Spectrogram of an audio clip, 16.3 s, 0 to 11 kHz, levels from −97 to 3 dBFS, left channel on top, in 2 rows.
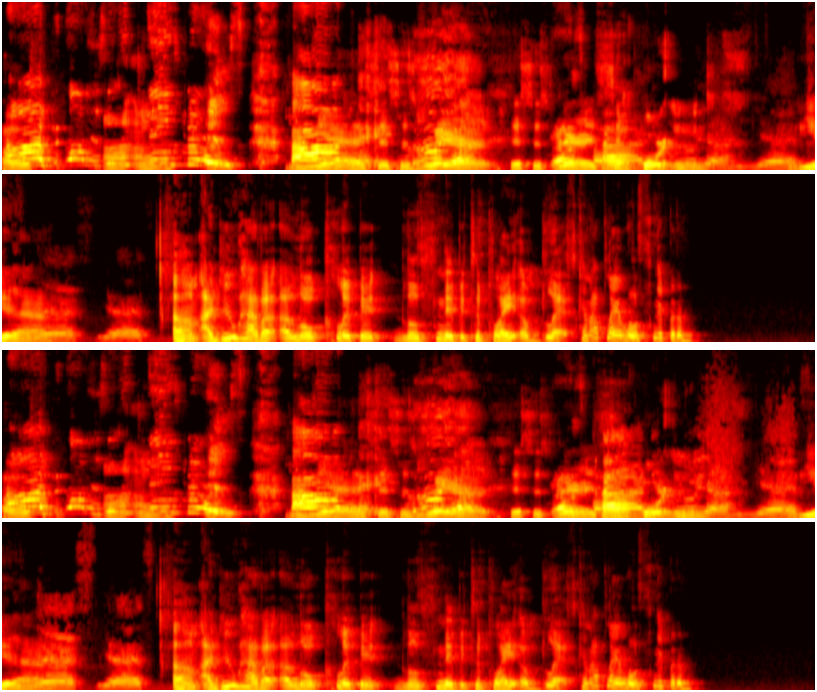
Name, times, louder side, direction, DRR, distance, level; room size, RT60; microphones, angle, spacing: voice 1, 0.0-4.8 5.5-6.3, left 2 dB, 70° left, 1.7 m, -25 dB
voice 2, 1.0-1.7 2.9-7.0 7.9-8.6 9.8-15.0, left 2 dB, 30° left, 0.4 m, -27 dB
voice 3, 6.0-8.0 8.4-9.5, right 5 dB, 60° right, 0.4 m, -29 dB
14.0 x 6.4 x 2.4 m
head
